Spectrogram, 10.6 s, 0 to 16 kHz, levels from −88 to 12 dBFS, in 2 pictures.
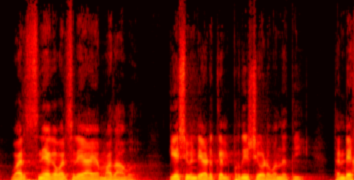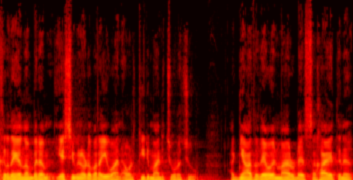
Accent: Indian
